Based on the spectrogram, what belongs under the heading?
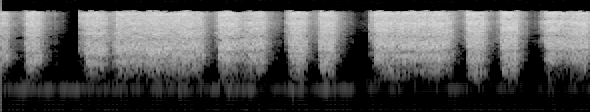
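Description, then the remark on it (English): A lavender spray bottle, sprayed near a litter box, hisses in a series of fairly loud bursts, some quick and some held longer, in an uneven on-off pattern like Morse code, with brief silences between them. “How do you do Morse code with a spray?”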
